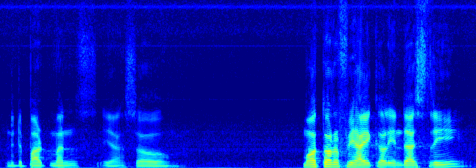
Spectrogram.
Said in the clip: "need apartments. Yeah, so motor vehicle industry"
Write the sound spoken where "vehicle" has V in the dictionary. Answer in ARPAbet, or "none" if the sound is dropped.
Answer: F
